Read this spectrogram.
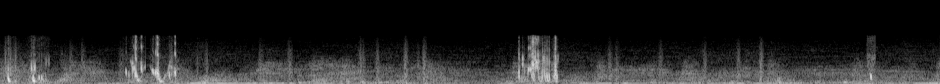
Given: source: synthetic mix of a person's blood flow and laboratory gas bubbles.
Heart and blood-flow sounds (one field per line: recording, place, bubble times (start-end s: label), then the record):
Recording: Doppler ultrasound of blood flow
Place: subclavian vein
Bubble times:
0.05-0.17 s: bubbles
0.28-0.50 s: bubbles
1.22-1.46 s: bubbles
1.50-1.78 s: bubbles
5.16-5.59 s: bubbles
8.67-8.75 s: bubbles
From the record:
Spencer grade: 2 (many but less than half of the cardiac periods contain bubble signals, singularly or in groups)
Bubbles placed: anywhere in the cardiac cycle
